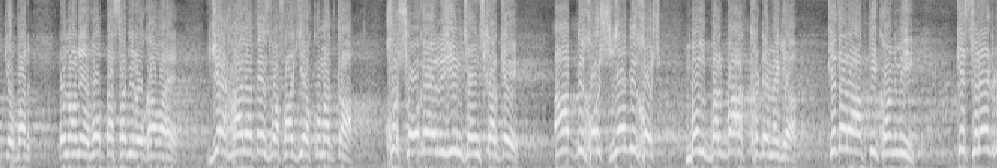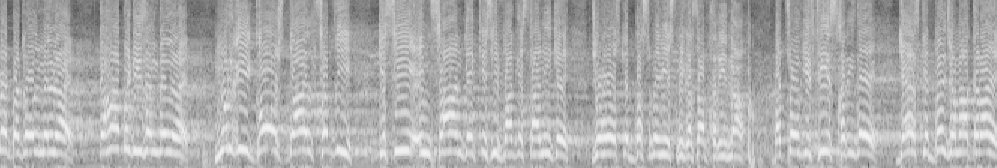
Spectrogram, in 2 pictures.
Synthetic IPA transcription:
keuːpəɾ | ʊnɦõːneʋopɛːsabʱiɾoːkaːʋaɦɛː | jeːɦaːlət̪ɪsʋɐfaːkiɦʊkuːmət̪ka | xʊʃɦoːɡɐẽɾɪd͡ʒiːmt͡ʃẽːnd͡ʒkɐɾke | aːp̚bʱixʊʃjebʱixʊʃmʊlk̚bɐɾbaːd̪̚kʰɐʈemẽɡɪjaː | kɪd̪əɾaːp̚kiɪkɔːnmi | kɪsɾeːʈmẽpɛːʈɾoːlmɪlɾaɛkɐɦãbʱiɖiːzəlmɪlɾaɛːmʊɾɣiɡoːʃd̪aːlsɐbzi | kɪsiɪnsaːnkekɪsipaːkɪst̪aːnike | d͡ʒoːɦɛʊskebɐsmẽnĩspiːkəɾsaːbxɐɾiːd̪naː | bɐtːʃõkifʰiːsxɐɾiːd̪e | ɡɛːskebɪld͡ʒɐmakɐɾaːeː

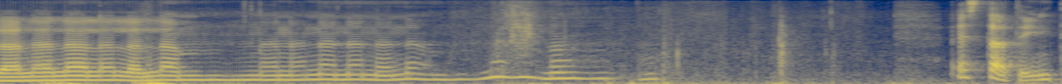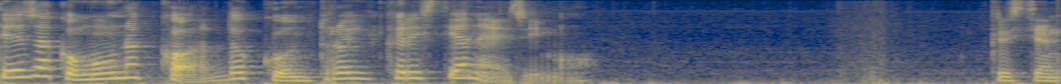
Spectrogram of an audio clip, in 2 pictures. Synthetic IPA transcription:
lalalalalalannnnnnanɔn | ɛst̪aːt̪aint̪eːzakoːmeunakʰːɔ̰rd̪okont̪ɾoilkɾist̪janɛ̰ːzḭmo̰ | kɾist̪jan

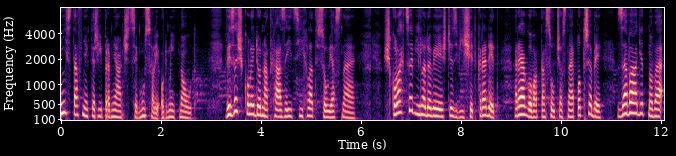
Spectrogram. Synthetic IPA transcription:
ɲiːst̪afɲɛk̚t̪ɛr̝iːpr̩vɲaːt͡ʃt͡sɪmusɛlɪ̰ʔo̞dmiːt̪no̞wt̪ | vɪzɛʃko̞lɪdo̞nat̪xaːzɛjiːt͡siːxlɛt̪so̞wjasnɛː | ʃko̞laxt͡sɛviːɦlɛdo̞vjɛjɛʃcɛzviːʃɪt̪kɾɛdɪt̪ɾɛaɡo̞vat̪naso̞wt͡ʃasnɛːpo̞t̪r̝̥ɛbɪ | zavaːɟɛt̪no̞vɛː

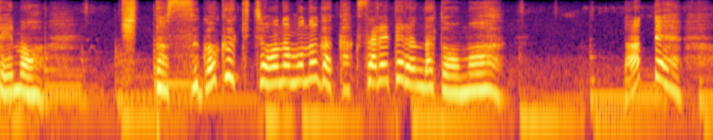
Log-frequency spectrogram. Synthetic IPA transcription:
d̪̥e̞mo̞ | kʲi̥t̪ːo̞sɨɡo̞kɯ̟kʲi̥t͡ɕo̞ːnamo̞no̞ɡakakɯ̟̥saɾe̞t̪e̞ɾɯ̟nd̪at̪o̞ːmo̞ɯ̟ | d̪̥at̪ːe̞

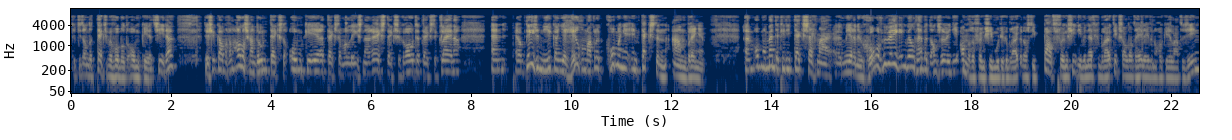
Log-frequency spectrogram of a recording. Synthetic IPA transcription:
d̥ɑtjədɑndətɛkstbɛjvoːɹbeːlˠtɔmkɪːɹtsijədɑd̥ɵsjəkɑnvɑnɑlˠəsxaːnduntɛkstəʔɔmkɪːrətɛkstənvɑnlɪŋksnaːrɛxstɛkstəχrowtətɛkstəklɛjnərɛnɔb̚dejzəmaniːɹkɑnjəɦɪːlˠvəmɑkələkːrɔmɪŋənɪntɛkstənaːnbrɛŋən | ɔpəmomɛntdɑtjəditɛkstsɛxmaːɹmɪːrɪnənɣɔlˠəvbəʋejɣɪŋʋɪlˠtɦɛbəndɑnzɵlˠjədiʔɑndərəfɵŋksimutənɣəbrœɥkəndɑtɪzdipɑtfɵŋksidiʋənɛtχəbrœɥkənɪksɑlˠdɑtɦejlejvənɔχənkɪːɹlaːtənzin

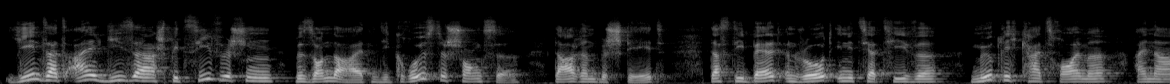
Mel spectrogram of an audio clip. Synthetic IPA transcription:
jeːnzaɪt͡sʔaldiːzɐʃpet͡siːfɪʃn̩b̥əzɔndɐhaɪtn̩diːɡʁøːstəʃaŋsə | d̥aʁɪnbəʃteːt | d̥asd̥iːbɛltʊntʁoːtinit͡sjatʰiːvə | møːklɪçkʰaɪsʁɔʏməʔaɪnɐ

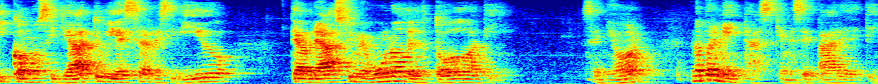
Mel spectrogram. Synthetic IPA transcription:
iko̞mo̞siʝat̪uβje̞seresiβiðo | t̪eaβɾasime̞unoðe̞lt̪o̞ðoat̪i | se̞ɲoɾno̞pe̞ɾmit̪aske̞me̞sepaɾeðet̪i

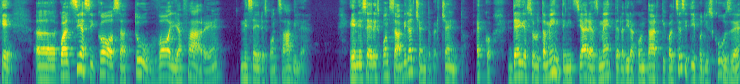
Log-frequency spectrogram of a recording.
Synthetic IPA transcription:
k̟e | kwalsiasikɔːzat̪uvɔʎːafaːɾe | nesɛjresponsaːbilḛ | enːesɛjresponsaːbilealt͡ʃɛnt̪opḛrt͡ʃɛnt̪o̥ | ɛkːod̪ɛːviasːolut̪ament̪einit̪sːjaːɾeazmɛt̪ːeɾlad̪iɾakːont̪art̪ikwalsiasit̪iːpod̪iskuːze

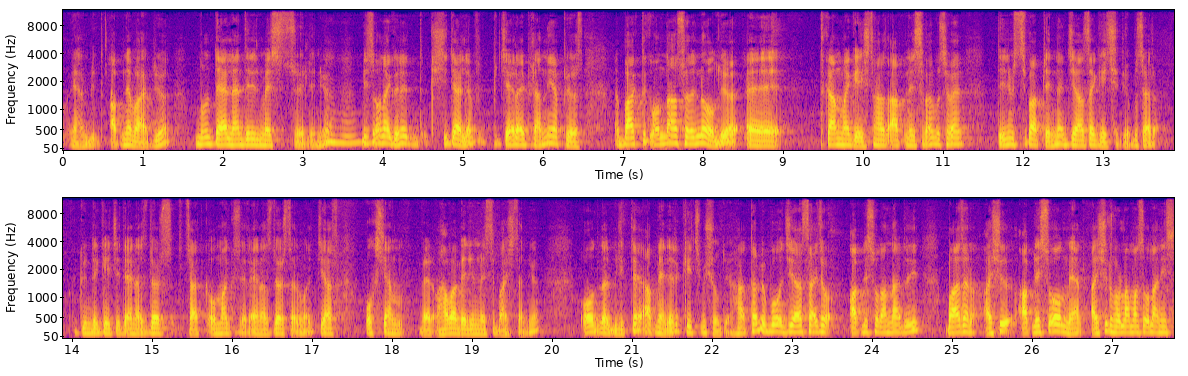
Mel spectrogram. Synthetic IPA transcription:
ja̰ːnibiabnɛva̰ɾd̪ijo̞ | bunud̪ejæɾlʲænd̪iɾilʲmɛssø̞̰jlʲḛnḭjobizo̞̰naɟø̞ɾɛcʰi̥ʃid̪æɾlʲɛ̰pid͡ʒḛɾajpʰlʲa̰nɯnɯjapʰɯjo̞ɾuz̥ɛbak̚t̪ʰɯko̞̰nd̪anso̞nɾanɛolˠujo̞̰ɛː | t̪ʰɯ̥kanmaɟejiʃt̪ʰiaa̰bnesiva̰ɾbusefæɾ | d̪̥ed̪imst̪ʰipap̚d̪einænd͡ʒiɦazaɟet͡ʃʰilʲijobusefæ̰ɾ | ɟynd̪ɛɟet͡ʃʰed̪iɛ̰na̰zd̪øɾt̪sak̪lˠɯo̞̰lˠmakyze̞̰ɾɛ̰ɛ̰na̰zd̪øɾt̪sa̰ka̰d̪d͡ʒijaz̥ | o̞̰ksija̰nvɦavave̞ɾilʲme̞sibaʃlˠa̰nɯjo | onlˠa̰biɾlʲːic̚t̪ʰɛʔa̰pnelʲeɾɛɟ̥et͡ʃmiʃo̞lˠujoɦa̰t̪ʰːabiːbud͡ʒijazsaːd̪ed͡ʒɛ | ap̚nesio̞lˠanlˠa̰ɾd̪ad̪iːlʲ | baːzænaʃɯɾa̰p̚nesio̞lˠmaja̰naʃɯɾɦo̞ɾlˠamas̬ɯo̞lˠanins

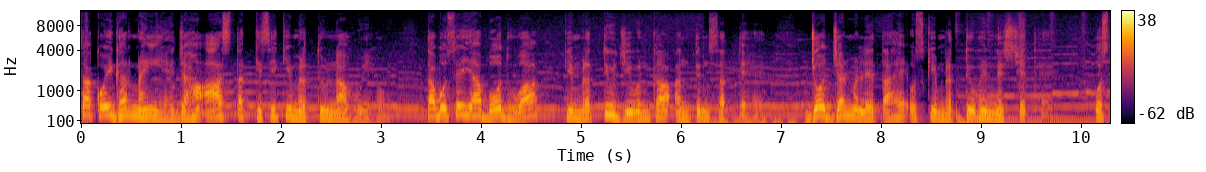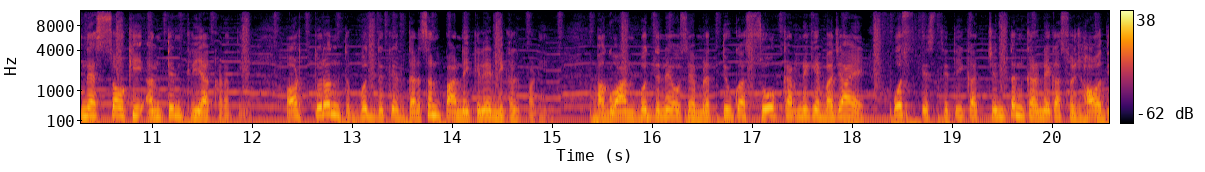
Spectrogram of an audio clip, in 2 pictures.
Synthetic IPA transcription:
sakoːiɡʱɐɾnɐɦĩɦɛ̰d͡ʒɐɦãʔaːd͡ʒt̪ɐkːɪsikimɾɪt̪junɐɦʊḭɦo̰ː | t̪ɐbʊsejɐɦboːd̪ʱɦʊa | kimɾɪt̪jud͡ʒiːʋənkaʔɐ̃nt̪ɪmsɐt̪jəɦɛ̰ː | d͡ʒoːd͡ʒɐnmleːt̪aɦɛʔʊskimɾɪt̪jubʱinɪʃt͡ʃɪt̪ɦɛ̰ː | ʊsnesɔːkiʔɐ̃nt̪ɪmkɾijakɐɾd̪ḭ | ɔːɾt̪ʊɾə̃nt̪bʊd̪ʱːked̪ɐɾʃənpaːnekelienɪkəlpɐɽ̤ḛ | bʱɐɡʋaːnbʊd̪ʱːneʊsemɾɪt̪jukasoːkːɐɾnekebɐd͡ʒaːe | ʊsɪst̪ʰɪʈ̪ikat͡ʃɪ̃nt̪ənkɐɾnekasʊd͡ʒʱaːwd̪ia

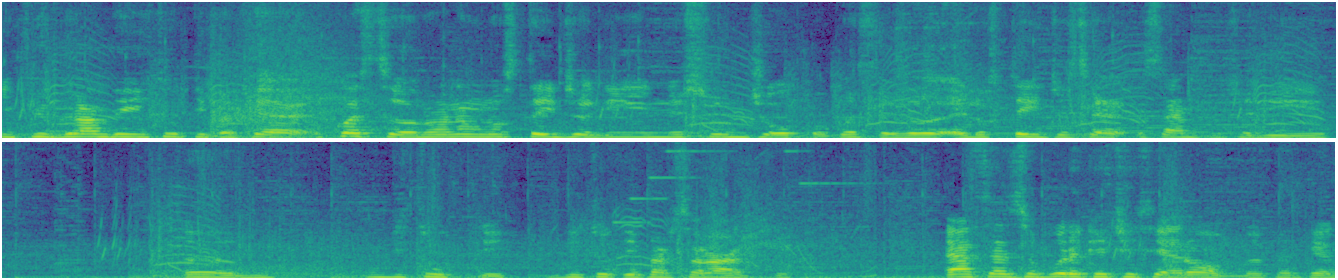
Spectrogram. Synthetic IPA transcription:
ilpjuɡɾand̪ed̪it̪ut̪ːiperkekwest̪ononɛunost̪ed͡ʒːod̪inesːund͡ʒɔːkokwest̪oɛoɛlost̪ed͡ʒːosɛsɛmplit͡ʃed̪i | d̪it̪ut̪ːi | d̪it̪ut̪ːiːpersonad͡ʒːi | easːɛnsopuːɾek̟et͡ʃːisiːaɾɔbːperk̟e

